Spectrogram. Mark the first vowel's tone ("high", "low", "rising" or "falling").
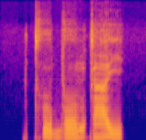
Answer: falling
